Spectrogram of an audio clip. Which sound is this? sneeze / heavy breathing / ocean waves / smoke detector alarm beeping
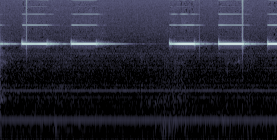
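smoke detector alarm beeping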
